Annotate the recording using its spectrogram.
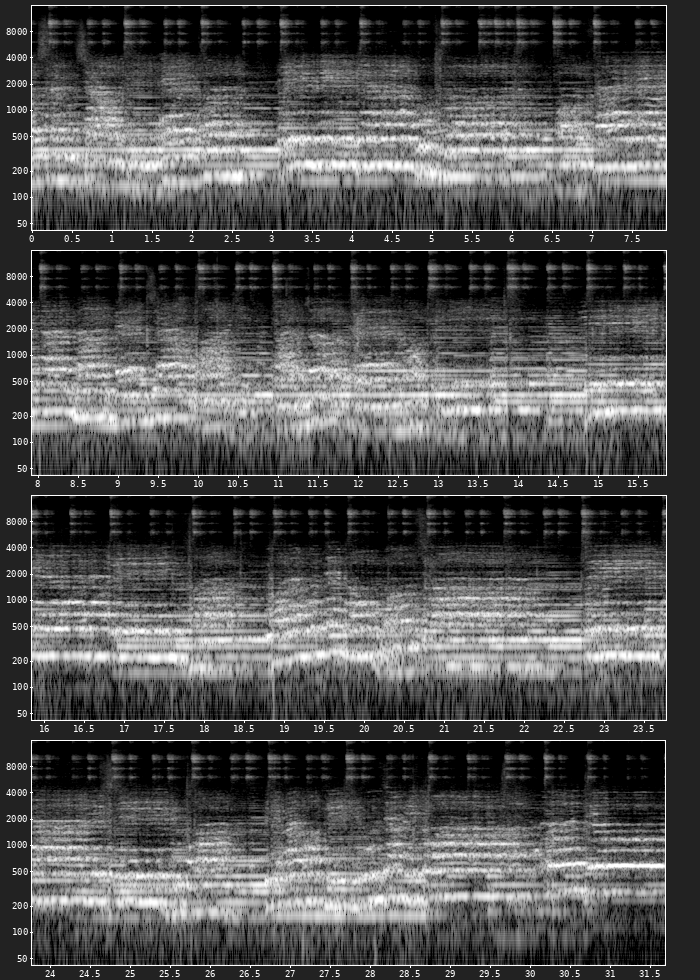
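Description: A small group of amplified voices singing a worship song in Taiwanese, over piano accompaniment with a steady beat.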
